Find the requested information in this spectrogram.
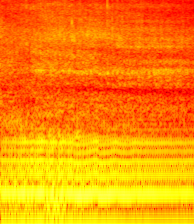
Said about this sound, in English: sorry about the man on the motorcycle.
